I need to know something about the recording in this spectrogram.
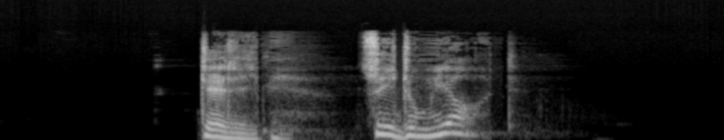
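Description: An elderly man speaks calmly, close to a microphone.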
